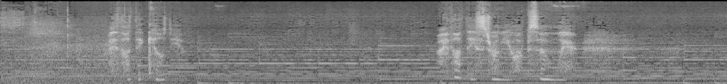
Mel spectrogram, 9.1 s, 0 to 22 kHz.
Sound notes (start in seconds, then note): 1.5 voiceover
